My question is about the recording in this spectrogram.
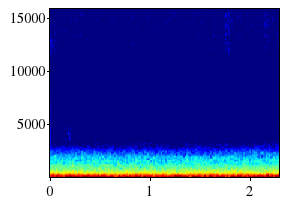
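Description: Steady low background rumble, without speech or any distinct event.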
